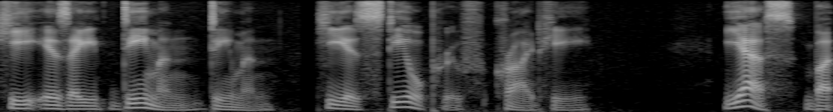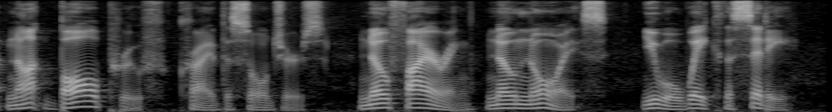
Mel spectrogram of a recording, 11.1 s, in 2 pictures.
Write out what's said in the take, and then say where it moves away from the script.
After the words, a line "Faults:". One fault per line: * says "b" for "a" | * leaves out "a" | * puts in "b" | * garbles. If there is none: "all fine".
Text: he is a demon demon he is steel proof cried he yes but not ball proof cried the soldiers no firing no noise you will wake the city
he is a demon demon he is steel proof cried he yes but not ball proof cried the soldiers no firing no noise you will wake the city
Faults:
all fine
